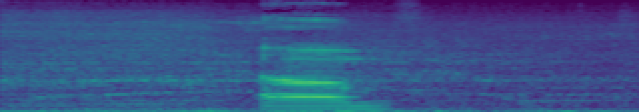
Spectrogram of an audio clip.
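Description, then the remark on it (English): A steady, low engine rumble from a passing truck fills the whole few seconds, with a short tonal voice-like sound rising over it midway. “The rumbling or the truck? The rumbling. Yeah. From the truck.”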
